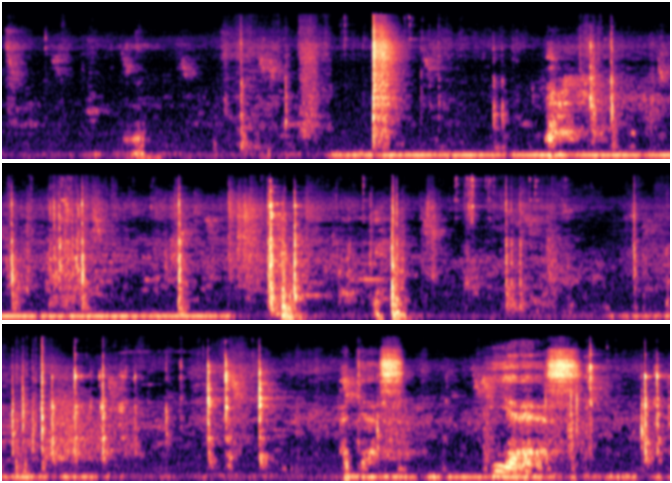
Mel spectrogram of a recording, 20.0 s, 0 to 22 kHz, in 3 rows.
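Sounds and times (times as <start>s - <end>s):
steady low hum: 2.7s - 11.2s.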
